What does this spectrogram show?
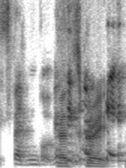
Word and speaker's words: Swedenborg: of swedenborg's i i i have to pronounce it svedenborg i think he's been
